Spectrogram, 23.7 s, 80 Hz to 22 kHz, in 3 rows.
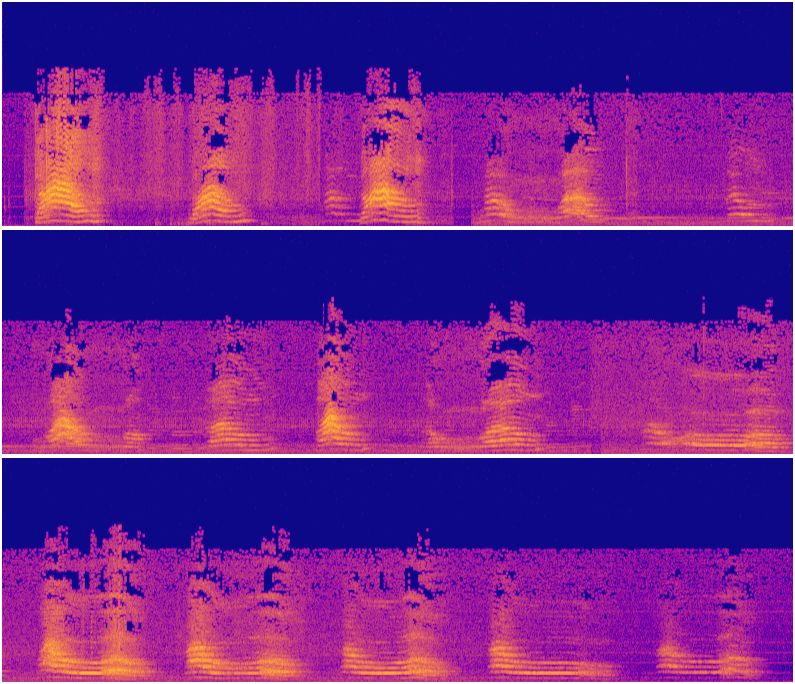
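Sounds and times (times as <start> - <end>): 
low constant hum: 0.0 - 23.7
Asian hybrid cats meowing: 3.2 - 6.2, 7.2 - 13.4, 14.3 - 23.4.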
